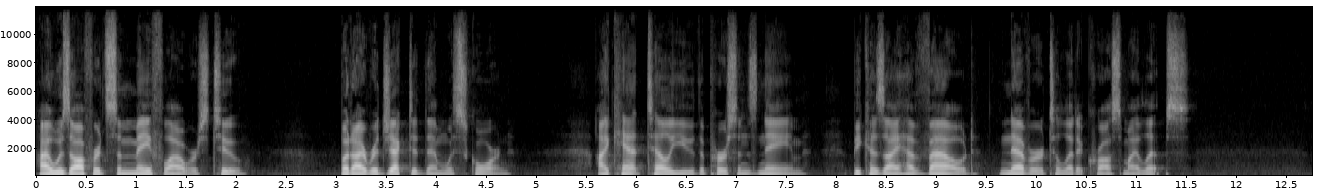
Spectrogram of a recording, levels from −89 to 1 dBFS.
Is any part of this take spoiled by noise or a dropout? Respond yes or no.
no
